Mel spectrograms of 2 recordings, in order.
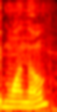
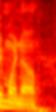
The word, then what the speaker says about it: moineau: So the, like, kind of correct way to pronounce it would be moineau. Okay. I like that. The like, It means sparrow. The like, I'm English pronunciation, you could just say moineau.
